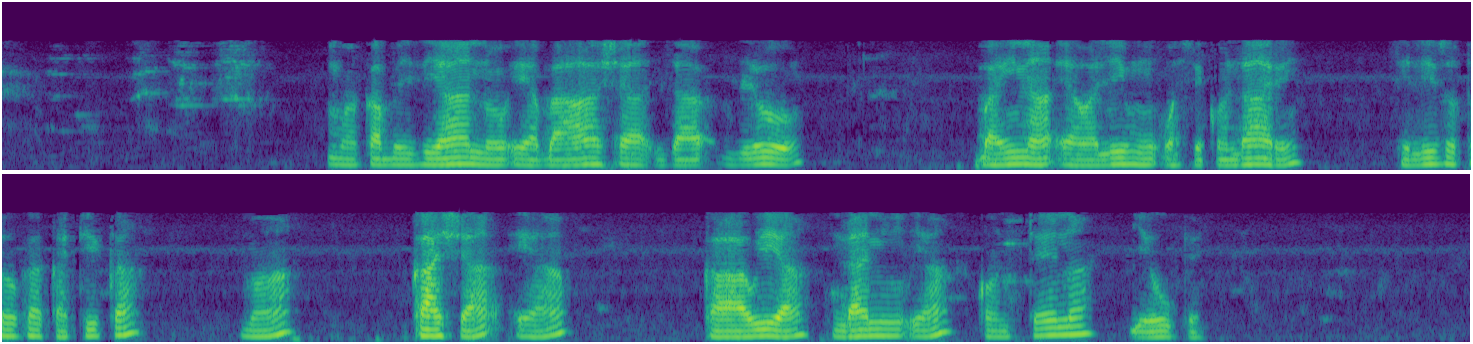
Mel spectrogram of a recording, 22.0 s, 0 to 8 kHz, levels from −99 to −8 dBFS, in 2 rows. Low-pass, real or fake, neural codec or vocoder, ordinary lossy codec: 7.2 kHz; fake; codec, 16 kHz, 8 kbps, FunCodec, trained on Chinese and English, 25 frames a second; AAC, 16 kbps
